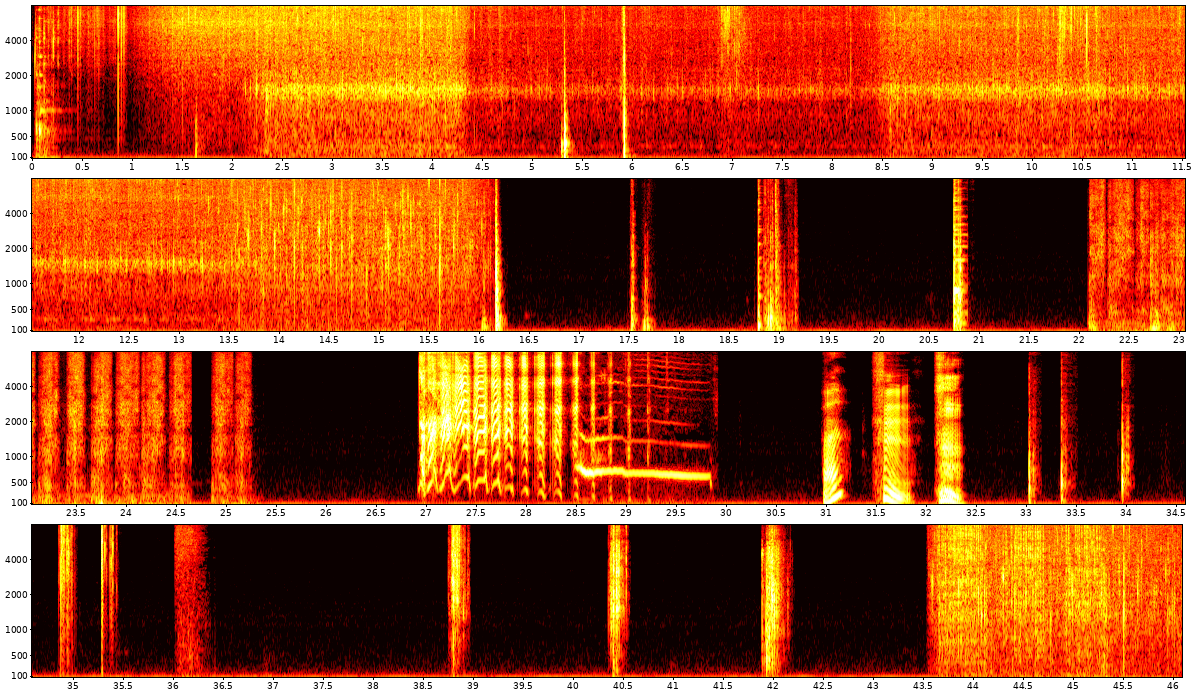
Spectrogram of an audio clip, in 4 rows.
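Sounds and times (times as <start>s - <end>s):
frying sizzle in a pan: 0.0s - 16.2s, 43.6s - 46.0s
marker scribbling on paper: 22.1s - 25.3s.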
